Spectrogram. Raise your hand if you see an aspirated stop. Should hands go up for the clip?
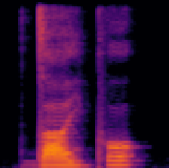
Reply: yes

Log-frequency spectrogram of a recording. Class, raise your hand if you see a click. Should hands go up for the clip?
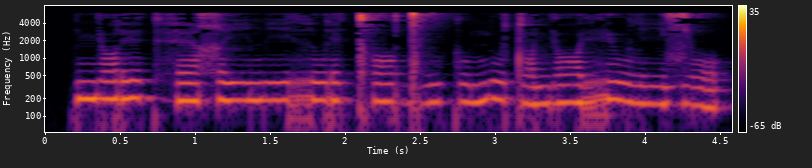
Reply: yes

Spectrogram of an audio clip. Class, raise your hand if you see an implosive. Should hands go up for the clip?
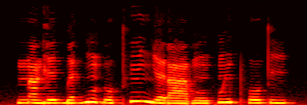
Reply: yes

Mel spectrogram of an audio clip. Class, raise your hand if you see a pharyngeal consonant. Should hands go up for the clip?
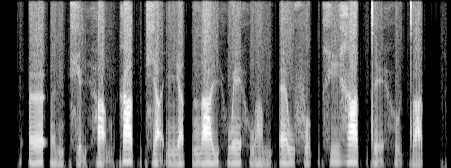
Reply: no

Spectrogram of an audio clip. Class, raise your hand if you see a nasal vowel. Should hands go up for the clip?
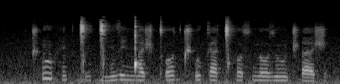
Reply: yes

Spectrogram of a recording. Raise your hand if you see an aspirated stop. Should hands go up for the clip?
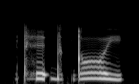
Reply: yes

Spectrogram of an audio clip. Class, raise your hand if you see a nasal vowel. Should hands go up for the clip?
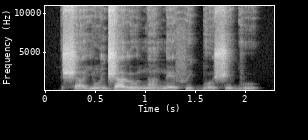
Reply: yes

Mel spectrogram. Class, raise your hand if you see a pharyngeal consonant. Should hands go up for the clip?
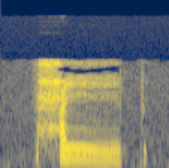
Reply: yes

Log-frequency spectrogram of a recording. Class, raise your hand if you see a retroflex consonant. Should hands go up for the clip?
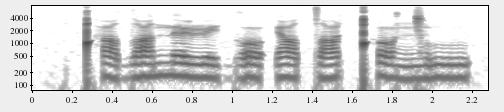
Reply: yes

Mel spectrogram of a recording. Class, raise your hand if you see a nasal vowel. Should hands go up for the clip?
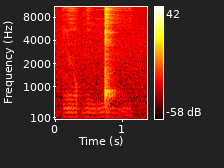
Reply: yes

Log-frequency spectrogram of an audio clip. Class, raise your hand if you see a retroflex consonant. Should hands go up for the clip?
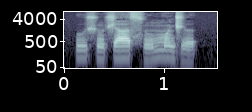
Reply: no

